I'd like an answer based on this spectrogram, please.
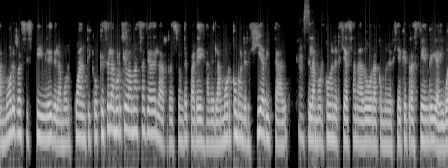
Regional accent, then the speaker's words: Putumayo, Colombia; born there; lo que me enseñó mi abuelo allá en el Putumayo, en el Amazonas colombiano, que es donde yo nací.

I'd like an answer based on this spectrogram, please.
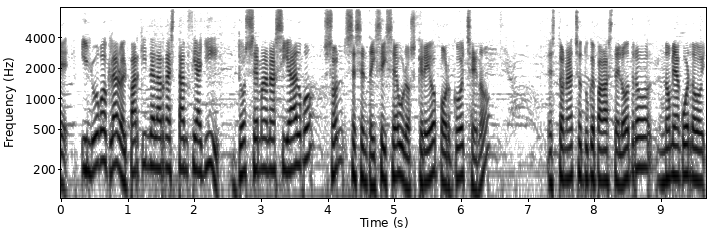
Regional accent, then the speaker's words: Alicante, Valencian Community, Spain; somos de Alicante, de aquí no hay vuelo directo ni muchísimo menos, entonces tenemos que salir desde Madrid

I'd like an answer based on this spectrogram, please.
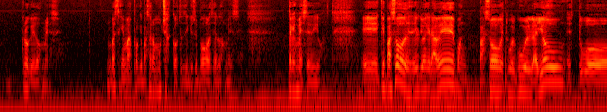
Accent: Argentina; Soy de Argentina.

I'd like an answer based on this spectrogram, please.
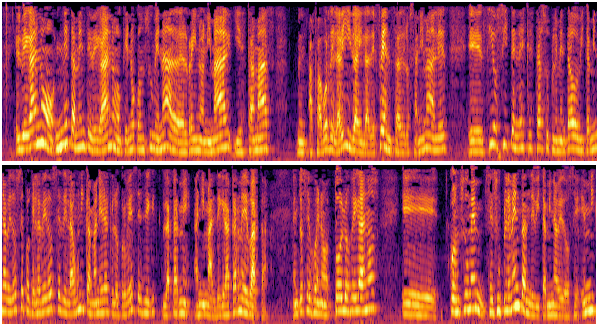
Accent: Argentina; yo soy argentina

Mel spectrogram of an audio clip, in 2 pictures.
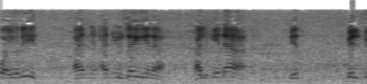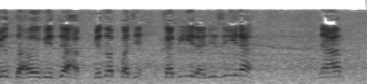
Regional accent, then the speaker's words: Mecca, Makkah Province, Saudi Arabia; فكانوا أول عندنا في مكة هنا كما يعرفون اللي يكون عمره 50 سنة

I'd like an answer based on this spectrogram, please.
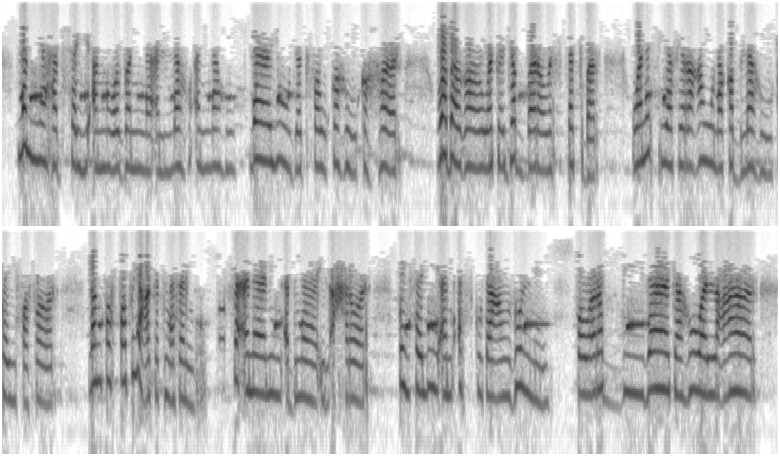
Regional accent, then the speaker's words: Aleppo, Aleppo Governorate, Syria; أنا من أهل حلب والله إنا ليدني قلبي حال إخواتنا في سوريا

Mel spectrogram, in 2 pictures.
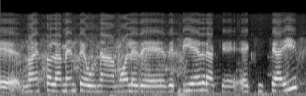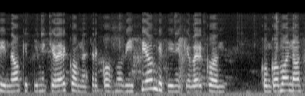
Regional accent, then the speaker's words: La Rioja, Argentina; Nací en La Rioja y vivo todavía en La Rioja.

